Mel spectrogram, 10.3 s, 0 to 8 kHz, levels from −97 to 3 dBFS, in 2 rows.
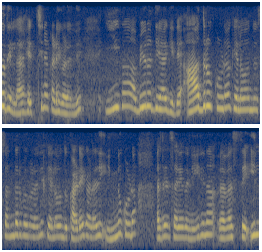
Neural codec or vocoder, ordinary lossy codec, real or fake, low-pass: none; none; real; 7.2 kHz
